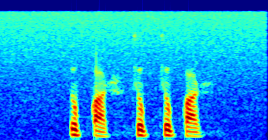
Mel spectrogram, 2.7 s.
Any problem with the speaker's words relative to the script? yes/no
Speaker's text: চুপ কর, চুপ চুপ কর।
no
